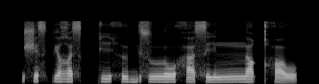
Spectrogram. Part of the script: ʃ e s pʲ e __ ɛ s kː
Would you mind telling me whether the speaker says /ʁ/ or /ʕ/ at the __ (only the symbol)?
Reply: ʁ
